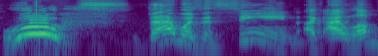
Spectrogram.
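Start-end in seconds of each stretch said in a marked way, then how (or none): 0.0-0.5 very high, loud woo; whooping cheer. Real, not acted. Host whooping over a wild scene, very high and loud. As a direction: let out a big whoop.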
